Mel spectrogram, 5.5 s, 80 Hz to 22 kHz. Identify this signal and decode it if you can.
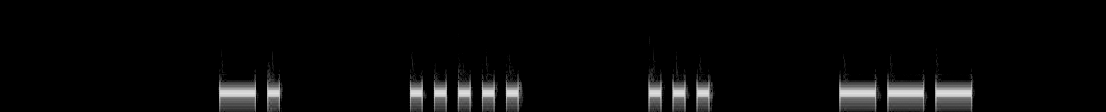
Morse code, heard as a keyed tone, about 20 wpm, spaced as for 10 wpm, 700 Hz. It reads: N5SO
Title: 102 Lesson 17g - Letter u - Call Signs 20wpm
